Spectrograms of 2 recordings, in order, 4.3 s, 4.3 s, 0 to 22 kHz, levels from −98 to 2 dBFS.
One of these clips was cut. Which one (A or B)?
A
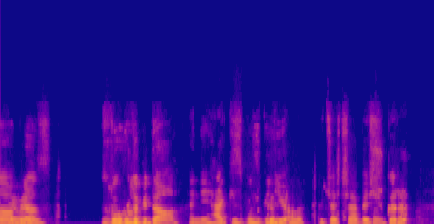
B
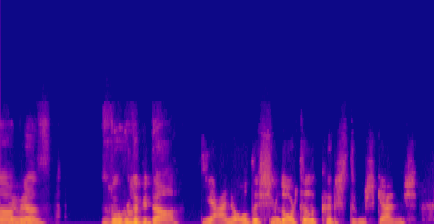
B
